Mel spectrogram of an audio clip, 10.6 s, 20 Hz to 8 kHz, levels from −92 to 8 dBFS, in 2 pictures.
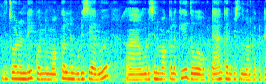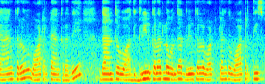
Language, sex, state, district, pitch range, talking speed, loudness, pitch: Telugu, female, Telangana, Karimnagar, 190-215 Hz, 165 wpm, -16 LUFS, 205 Hz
